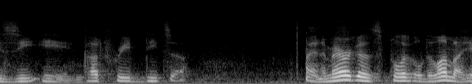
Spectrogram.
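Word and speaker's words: Dietze: a political scientist at John's Hopkins named godfried daza uh wrote a great little book called America's political dilemma and that's spelled D IE T Ze godfre daza and America's political dilemma he explains this he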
